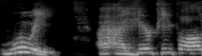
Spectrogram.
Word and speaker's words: WUE: big reveal wooy answer C yay and it's pronounced wooy I I hear people all the time what's that woo deal or the Western thing wooy if you say wooie we'll be right there for you and parents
